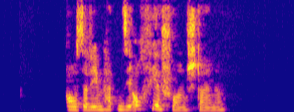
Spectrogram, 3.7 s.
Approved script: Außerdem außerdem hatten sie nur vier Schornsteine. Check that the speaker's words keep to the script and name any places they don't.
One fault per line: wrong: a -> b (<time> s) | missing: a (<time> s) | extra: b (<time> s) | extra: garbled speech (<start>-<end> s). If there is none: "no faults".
missing: außerdem (1.3 s)
wrong: nur -> auch (1.6 s)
